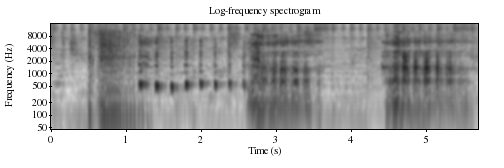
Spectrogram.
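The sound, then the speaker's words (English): A human voice imitates the racehorse Bode Express, the number 9 horse from the Preakness Stakes: a blustery lip-flutter snort, then a quavering, stepping whinny, followed by two long, raspy, nickering neighs, all loud and with no talking. “You want me to do a horse?”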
